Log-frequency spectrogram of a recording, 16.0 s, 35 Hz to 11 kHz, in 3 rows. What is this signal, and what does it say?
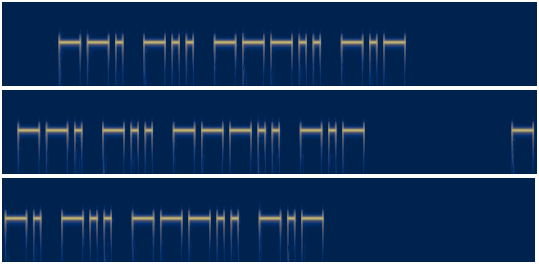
Morse code, heard as a keyed tone, about 17 wpm, 700 Hz. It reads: GD8K GD8K GD8K
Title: DXCC-100 Call Signs - 4 Characters - Repeated 3x - 17wpm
